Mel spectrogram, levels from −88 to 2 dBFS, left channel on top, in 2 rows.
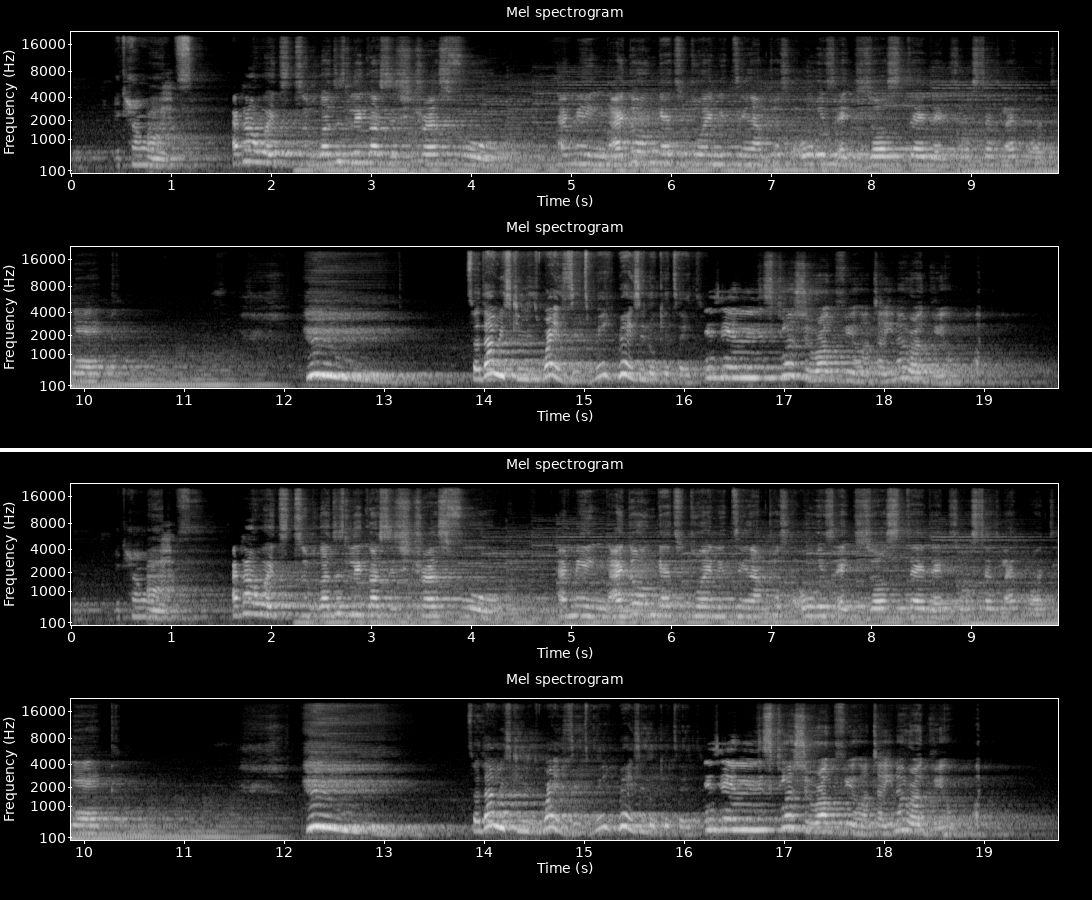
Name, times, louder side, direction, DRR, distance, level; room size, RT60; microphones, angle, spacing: voice 1, 0.5-1.0 13.9-16.1, left 1 dB, 50° left, 3 dB, 2.0 m, -22 dB
voice 2, 1.6-4.4 4.9-10.3 12.2-13.4 16.2-19.0, right 1 dB, 40° right, 3 dB, 2.2 m, -23 dB
sound 1, 2.2-12.0, equal, 60° right, 7.9 m, -35 dB
25.0 x 21.0 x 10.0 m, 2.7 s
head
